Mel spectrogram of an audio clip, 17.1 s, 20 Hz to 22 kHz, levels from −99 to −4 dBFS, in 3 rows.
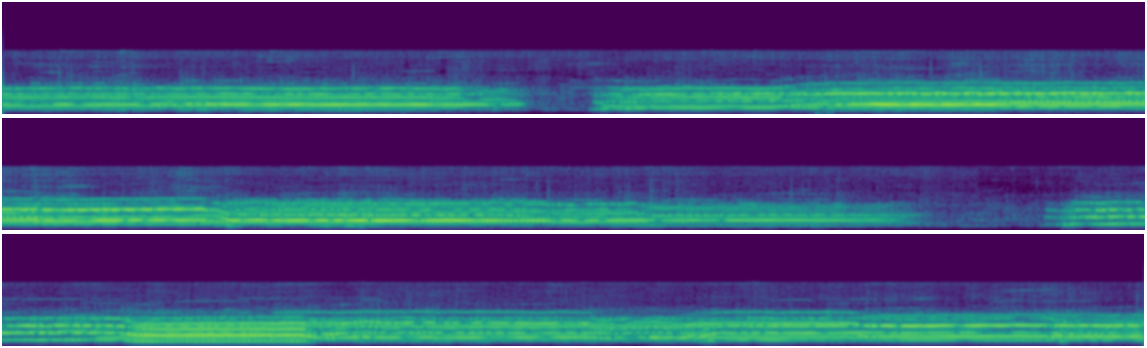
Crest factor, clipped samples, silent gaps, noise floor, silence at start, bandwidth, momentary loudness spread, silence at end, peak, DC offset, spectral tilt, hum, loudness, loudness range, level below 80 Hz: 14 dB; under 0.1%; none; -64 dBFS; 0 s; 3.8 kHz; 10 LU; 0 s; -12 dBFS; under 0.1%; -7.5 dB/octave; none; -27 LUFS; 6 LU; under -90 dBFS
